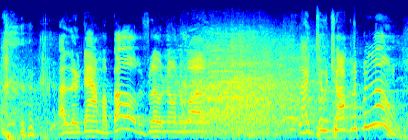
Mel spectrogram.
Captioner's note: laughs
